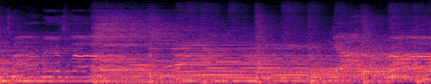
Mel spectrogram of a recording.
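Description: Live country band playing, with a male lead vocal over strummed acoustic guitar and drums.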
